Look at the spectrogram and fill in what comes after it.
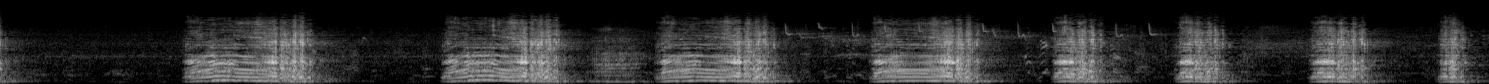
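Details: Lion roar bout: a few full, rough roars spaced several seconds apart, then shorter grunting roars coming faster and fading toward the close, with a thin steady hum behind.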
